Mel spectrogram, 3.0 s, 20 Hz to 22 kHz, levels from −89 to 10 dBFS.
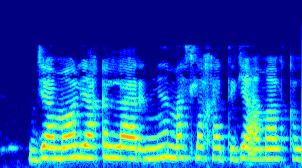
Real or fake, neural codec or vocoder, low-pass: real; none; 7.2 kHz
